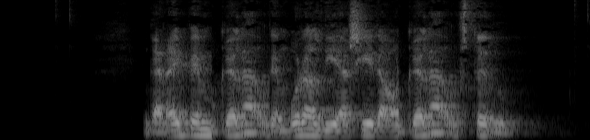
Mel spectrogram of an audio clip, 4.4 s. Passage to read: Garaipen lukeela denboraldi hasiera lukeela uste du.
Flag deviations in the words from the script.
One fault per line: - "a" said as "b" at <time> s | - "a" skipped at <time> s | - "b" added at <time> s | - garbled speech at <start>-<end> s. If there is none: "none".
none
